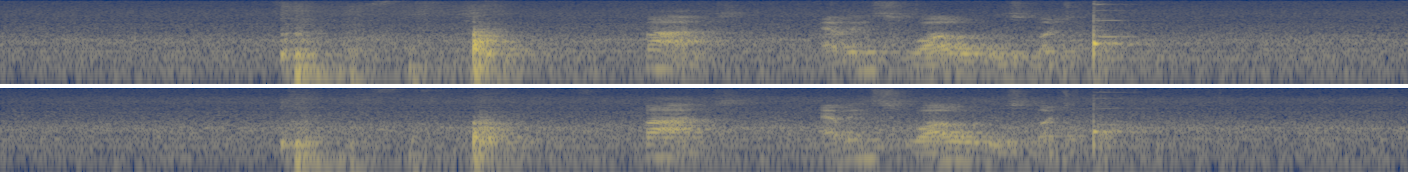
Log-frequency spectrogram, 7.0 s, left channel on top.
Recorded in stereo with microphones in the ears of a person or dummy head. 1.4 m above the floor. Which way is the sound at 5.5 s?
25° left (ahead or behind).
